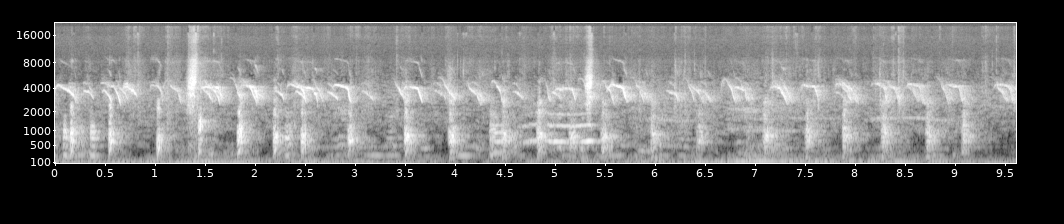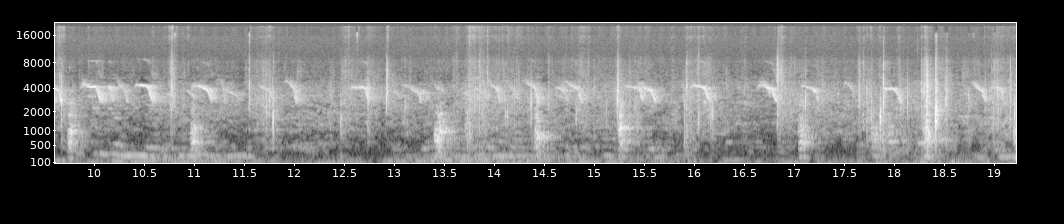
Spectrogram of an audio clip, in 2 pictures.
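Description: A flock of chickens and small chicks cluck and peep continuously nearby while pecking at pizza, with dense overlapping calls and short scratchy pecking sounds throughout.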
